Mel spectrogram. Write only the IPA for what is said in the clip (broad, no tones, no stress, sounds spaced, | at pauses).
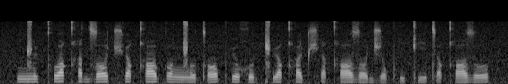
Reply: ŋ͡ǁ ʉ kʰ o qʰ ə d͡z ɔ t͡ʃʰ ʉ qʰ o k ɔ ŋ͡ǁ o tʼ ɔ pʰ ʉ χʷ i ǁ ʉ qʰ ʉ t͡ʃʰ i qʰ ɔ z ɔ d͡ʒ ɔ pʰ i kʼ i tʼ ʉ qʰ ɔ z o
